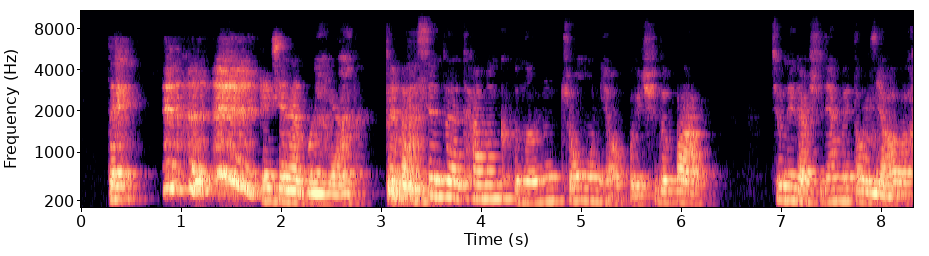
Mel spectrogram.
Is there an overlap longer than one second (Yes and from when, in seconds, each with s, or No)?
No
